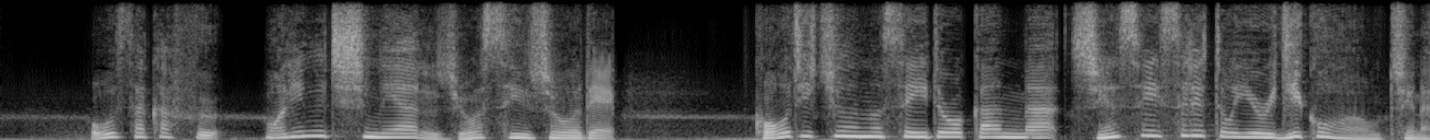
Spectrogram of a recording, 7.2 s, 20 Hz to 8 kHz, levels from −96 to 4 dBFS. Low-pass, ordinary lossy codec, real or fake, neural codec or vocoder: none; none; fake; codec, 16 kHz, 0.5 kbps, X-Codec, HuBERT features, trained on balanced general audio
